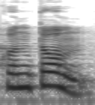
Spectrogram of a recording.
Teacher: nun mati bertemu dengan ta cara bacanya samar didengungkan siap-siap ke huruf ta-nya tanpa ditambah dengan ng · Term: ikhfa Hakiki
